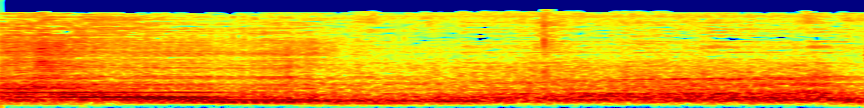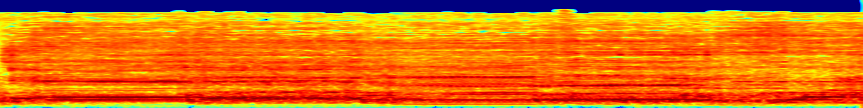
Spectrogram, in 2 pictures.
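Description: Recorded dance music for a robot-dance routine playing over loudspeakers. In the first half the track thins to a sustained tone that slowly rises in pitch, and the full music cuts back in suddenly about four and a half seconds in.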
